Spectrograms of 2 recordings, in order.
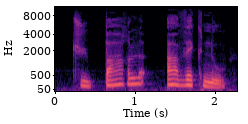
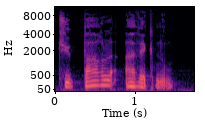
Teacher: so no liaison here between parle and avec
